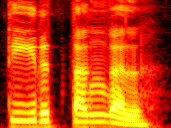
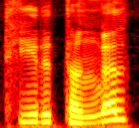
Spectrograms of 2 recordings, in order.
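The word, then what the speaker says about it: தீர்த்தங்கல்: तमिलनाडु में हो गया तीरतंगल, नॉट थीरथंगल, तीरतंगल, ओके।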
